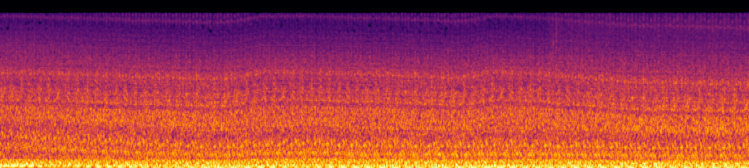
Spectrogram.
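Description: A truck engine rumbles steadily as the truck drives slowly.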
